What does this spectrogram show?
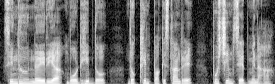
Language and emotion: Santali, neutral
